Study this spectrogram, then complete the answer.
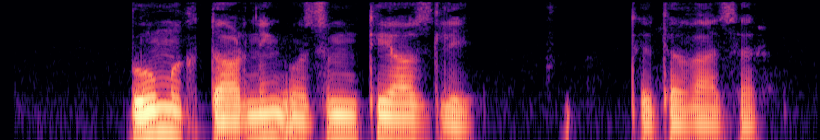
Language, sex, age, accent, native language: Uzbek, male, 18-24, Toshkent shahri, Uzbek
